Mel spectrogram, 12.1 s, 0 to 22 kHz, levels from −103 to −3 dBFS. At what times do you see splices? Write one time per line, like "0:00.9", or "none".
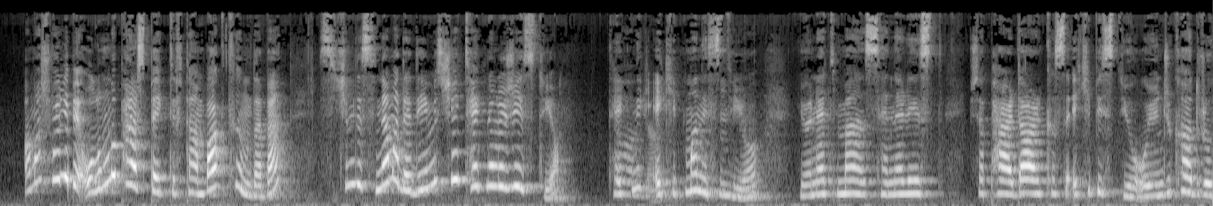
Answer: none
